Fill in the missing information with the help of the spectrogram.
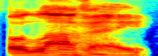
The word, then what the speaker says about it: Olave: Chris Olave, apparently, is how it's pronounced, uh, goes to the Saints.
